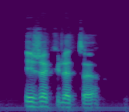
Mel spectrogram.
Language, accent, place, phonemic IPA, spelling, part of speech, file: French, France, Lyon, /e.ʒa.ky.la.tœʁ/, éjaculateur, adjective / noun, LL-Q150 (fra)-éjaculateur.wav
- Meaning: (adjective) ejaculatory; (noun) ejaculator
